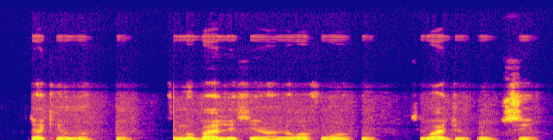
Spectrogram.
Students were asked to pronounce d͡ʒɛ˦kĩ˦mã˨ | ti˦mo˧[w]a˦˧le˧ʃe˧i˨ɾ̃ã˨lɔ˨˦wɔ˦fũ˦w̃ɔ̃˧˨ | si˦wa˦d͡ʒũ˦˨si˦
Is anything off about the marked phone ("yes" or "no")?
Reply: yes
